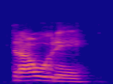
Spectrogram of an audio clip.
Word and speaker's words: Traoré: Mano, é bem como se fala mesmo. Boubacar. Tá. Traoré.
